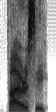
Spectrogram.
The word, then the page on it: piracy: Indian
